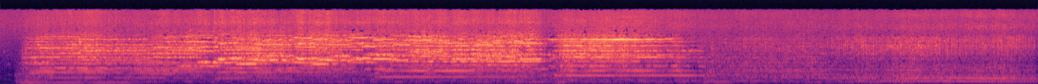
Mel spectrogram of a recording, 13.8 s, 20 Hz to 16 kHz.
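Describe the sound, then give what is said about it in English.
The 50-horsepower engine of Harriet Quimby's little creaky monoplane drones and putters steadily as she flies through low morning fog over the English Channel, a loud buzzing hum with shifting tones that runs throughout, easing slightly toward the end. No one speaks. “And into the fog that hung low that morning over the English Channel, Harriet Quimby guided her little creaky monoplane. She was not alone. Fear rode beside her as the 50-horsepower engine puttered through the enveloping mist.”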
